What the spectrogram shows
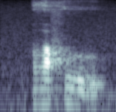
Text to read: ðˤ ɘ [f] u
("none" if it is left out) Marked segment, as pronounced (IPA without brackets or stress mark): f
